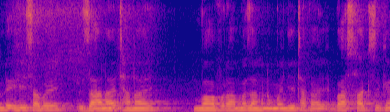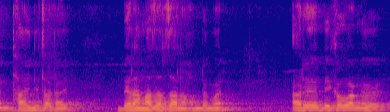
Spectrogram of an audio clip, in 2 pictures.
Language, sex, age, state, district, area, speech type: Bodo, male, 30-45, Assam, Chirang, urban, spontaneous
